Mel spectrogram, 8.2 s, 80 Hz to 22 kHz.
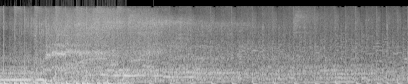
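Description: VW Scirocco drag car with a Nissan RB26DETT twin-turbo straight-six launching hard with tyre squeal, the sound fading over the following seconds as it runs away down the strip. Electronic dance music with a steady beat plays throughout.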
